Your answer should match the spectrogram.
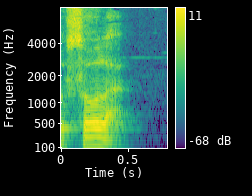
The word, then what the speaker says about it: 空: 那么我们先来接上地气，日语里的天空念作 sola，想说蓝天可以在 sola 前面加上一个形容词，蓝色的，即青い，青い空。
